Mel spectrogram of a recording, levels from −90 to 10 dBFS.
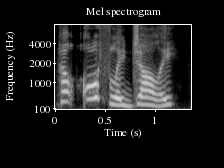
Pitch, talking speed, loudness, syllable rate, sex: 285 Hz, 130 wpm, -16 LUFS, 6.1 syllables/s, female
